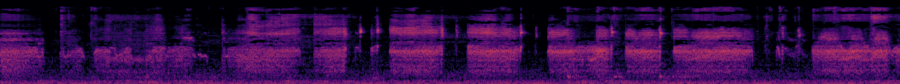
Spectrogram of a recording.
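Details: Two hand-fed cockatiel chicks, brothers of very different sizes, begging during feeding with harsh, raspy rasping calls in repeated bursts separated by brief pauses.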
